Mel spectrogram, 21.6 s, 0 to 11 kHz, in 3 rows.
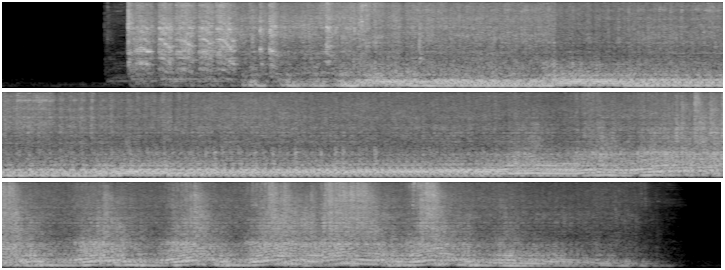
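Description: Toyota 2RZ 2.4-litre four-cylinder engine, swapped into a 1973 Celica and run by a Microsquirt ECU, firing up for the first time about a second in and running. In the last several seconds the revs rise and fall repeatedly, then the engine is shut off suddenly.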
